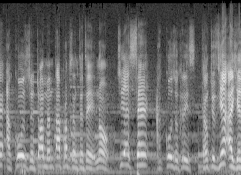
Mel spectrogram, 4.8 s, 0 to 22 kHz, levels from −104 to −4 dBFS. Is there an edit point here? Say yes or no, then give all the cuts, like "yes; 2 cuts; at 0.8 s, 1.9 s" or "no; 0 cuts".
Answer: yes; 2 cuts; at 2.3 s, 3.9 s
